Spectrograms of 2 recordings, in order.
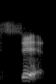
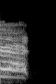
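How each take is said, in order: First: The word is said at normal volume. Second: The word is screamed loudly. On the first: The speaker calls it right. "you could just say sit" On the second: The speaker calls it wrong. "she thinks she has to scream it right in her face"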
